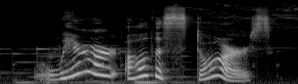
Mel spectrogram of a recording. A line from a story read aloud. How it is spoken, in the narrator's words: Uncle Quinn sat down nearby and sighed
